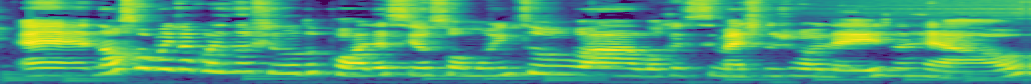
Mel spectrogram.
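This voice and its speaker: The speaker talks at a moderate pace with hardly any pauses, lively intonation and big swings in loudness over noticeable background noise. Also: woman, high pitch for a woman. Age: 20s. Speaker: pole dancer. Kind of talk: casual chat.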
